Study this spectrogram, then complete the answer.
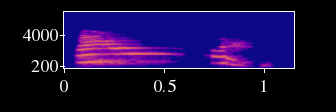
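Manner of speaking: very high, drawn-out call; imitated call back. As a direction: echo the greeting high and stretched. Imitating the group calling back.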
